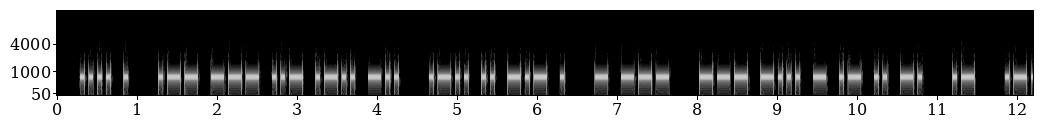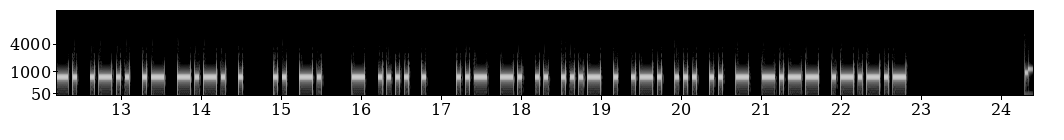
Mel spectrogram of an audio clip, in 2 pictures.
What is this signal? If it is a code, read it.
Morse code, heard as a keyed tone, about 22 wpm, 700 Hz. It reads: HE WOULD LIKE TO OBTAIN A PLACE IN THE UNIVERSITY.
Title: Sentences from Top 1300 Words 22wpm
